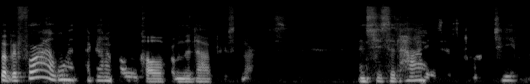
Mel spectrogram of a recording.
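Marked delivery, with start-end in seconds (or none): 4.0-5.2 soft-spoken, hushed, very soft voice. Speaker retells a phone call from the doctor's nurse, real soft voice. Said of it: "Real soft voice".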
